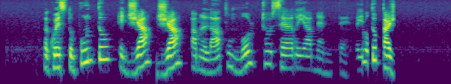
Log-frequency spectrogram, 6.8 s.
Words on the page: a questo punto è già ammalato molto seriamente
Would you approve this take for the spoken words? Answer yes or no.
no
